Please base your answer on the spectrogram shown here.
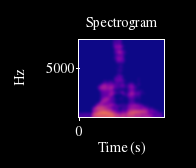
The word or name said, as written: Roseville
